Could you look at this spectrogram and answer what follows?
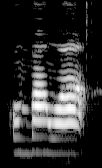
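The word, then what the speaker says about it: こんばんは: 곤방와, konbanwa 곤방와. 네, 좋습니다. 이것도 역시 인사말로 할 때는 하 발음이 아니라 와 발음으로 한다는 거 기억해 주시고요.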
